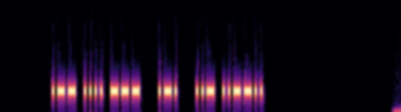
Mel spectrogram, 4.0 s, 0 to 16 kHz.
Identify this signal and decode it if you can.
Morse code, heard as a keyed tone, about 41 wpm, 700 Hz. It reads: WHO R U?
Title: Sentences from Top 100 Words and Abbreviations 45wpm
